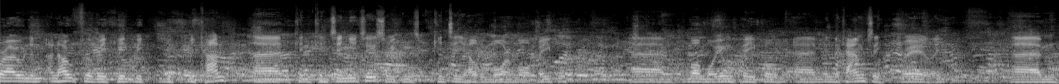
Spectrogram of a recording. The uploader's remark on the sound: We also hear the speeches that were given during the evening. The bane of all good audio creators air-conditioning had a bad impact on the audio.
